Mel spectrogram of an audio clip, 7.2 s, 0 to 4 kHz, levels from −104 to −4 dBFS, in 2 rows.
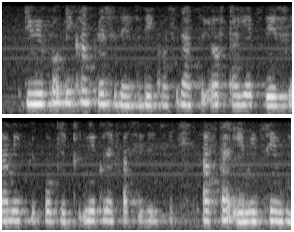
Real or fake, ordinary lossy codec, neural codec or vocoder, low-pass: real; none; none; 3.6 kHz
